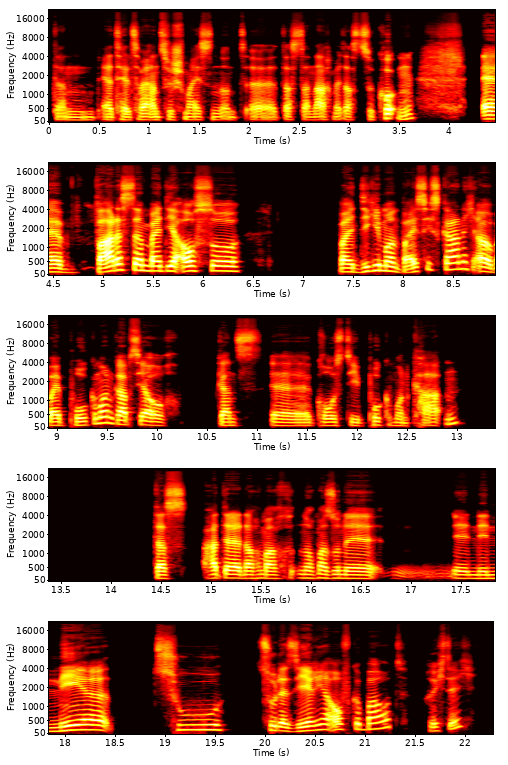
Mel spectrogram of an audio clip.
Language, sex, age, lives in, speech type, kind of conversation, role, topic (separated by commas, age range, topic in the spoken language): German, male, 25-29, Spain, conversation, podcast, host, Welche Serien haben dich als Teenager begleitet?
